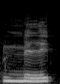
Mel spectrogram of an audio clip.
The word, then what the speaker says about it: Melee: Weird all the different pronunciations back when it was Super Smash Bros. Melee. Normally just say French words as they sound in French. Melee.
